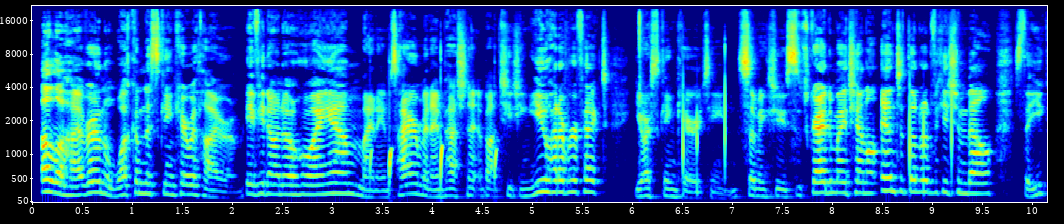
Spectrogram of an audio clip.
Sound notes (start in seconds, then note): 3.5 bubbles popping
